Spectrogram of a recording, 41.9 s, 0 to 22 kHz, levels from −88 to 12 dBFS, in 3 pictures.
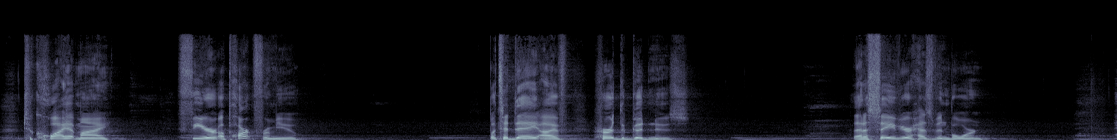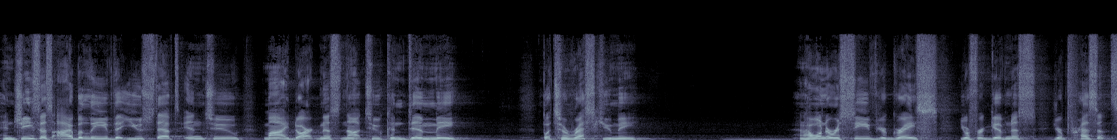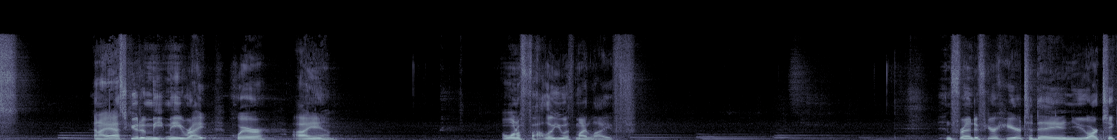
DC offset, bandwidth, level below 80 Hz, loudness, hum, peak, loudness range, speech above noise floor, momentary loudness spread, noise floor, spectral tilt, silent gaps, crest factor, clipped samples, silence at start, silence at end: under 0.1%; 17 kHz; -68 dBFS; -23 LUFS; none; -6 dBFS; 7 LU; 45 dB; 13 LU; -67 dBFS; -4.5 dB/octave; none; 18 dB; under 0.1%; 0.3 s; 0 s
